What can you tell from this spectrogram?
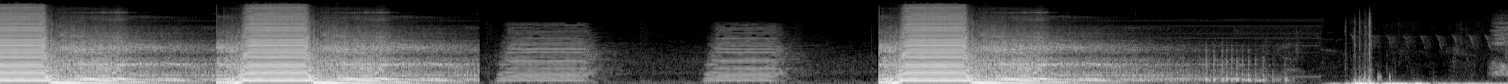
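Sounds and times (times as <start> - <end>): ship horn blasts: 0.0 - 6.4, 7.0 - 8.2, 8.8 - 12.4.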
